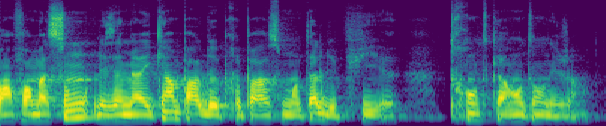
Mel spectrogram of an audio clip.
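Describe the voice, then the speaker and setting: Delivered at a fairly quick pace with fairly even intonation, an ordinary speaking voice comes through over a quiet background. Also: man. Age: 20s. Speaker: mental coach and basketball instructor. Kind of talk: interview. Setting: at the guest's home.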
